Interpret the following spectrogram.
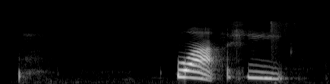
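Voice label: "wán jù", Mandarin Chinese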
